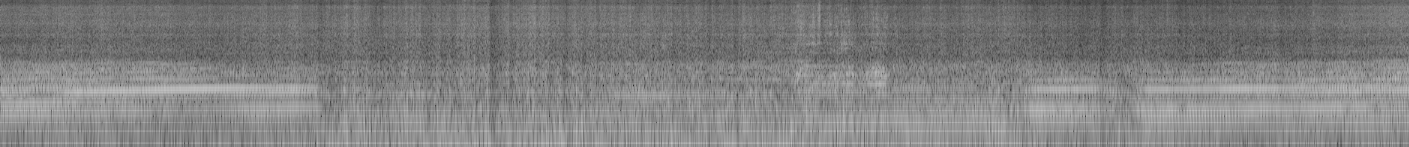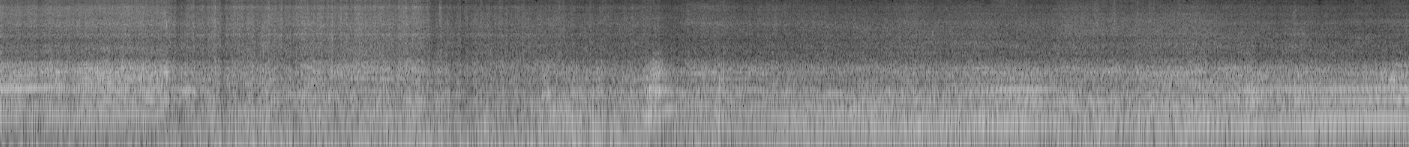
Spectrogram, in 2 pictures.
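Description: A car's engine heard from inside the cabin while lapping a race track. It climbs in pitch under hard acceleration and falls back at gear changes or braking several times, and it is rising again near the end.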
